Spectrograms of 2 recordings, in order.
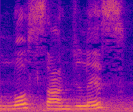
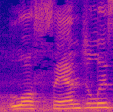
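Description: First: Los Angeles in Spanish, lohs AHN-heh-les. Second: Los Angeles with the English sounds, lohs AN-juh-lus; American English way. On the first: To viewers, the real name: Spanish Los Angeles. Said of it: "even though it's called". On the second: To viewers, the name as Americans say it: anglicized Los Angeles. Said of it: "as you guys call it". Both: Shown as a demonstration.

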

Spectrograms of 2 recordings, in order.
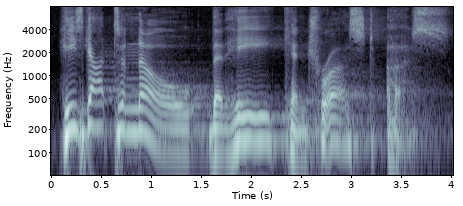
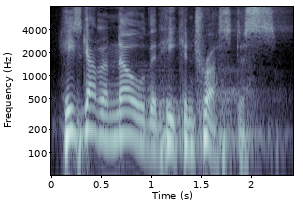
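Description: First: Each word drawn out slowly and deliberately; slow, emphatic restatement. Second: Said in the usual way. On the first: Real, not acted. Preacher repeating the point to the congregation, slow and deliberate. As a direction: say it at half speed, spacing the words for weight.

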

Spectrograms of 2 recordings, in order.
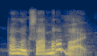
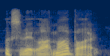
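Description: First: High, louder jolt of recognition; alarmed realisation. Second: Said in the usual way. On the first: Retold or imitated. Man spots his own bike in the dark, alarmed realisation. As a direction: voice leaps up as it dawns on you.

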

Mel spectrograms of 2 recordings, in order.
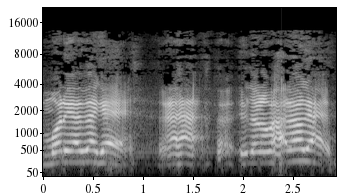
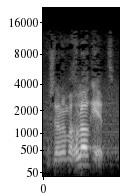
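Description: First: Put-on high, loud call to the old rabbi; mock urgent shouting. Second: Said in the usual way. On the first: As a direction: plead the dispute at the top of your voice. Congregants calling out to old rabbi.

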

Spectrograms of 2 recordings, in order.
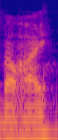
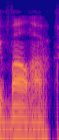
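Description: First: Valhai with a clear final i like eye; proper pronunciation. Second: Valha said as VAL-hah, ending on an open ah; his own way. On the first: Correcting himself to the proper Valhai for the listeners. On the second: His habit, the Valha he always says, spoken casually. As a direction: Valha with a plain ah at the end, no final i. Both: Shown as a demonstration. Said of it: "I think it's pronounced Valhai".

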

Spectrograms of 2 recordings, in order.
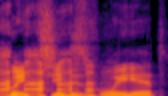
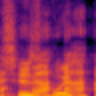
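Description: First: Slow, laughing through it. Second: High and loud, surprised; loud exclamation. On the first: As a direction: laugh while repeating it. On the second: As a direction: blurt it out loud. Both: Real, not acted.

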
